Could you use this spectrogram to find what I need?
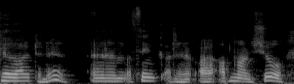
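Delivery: soft, hesitant, trailing off; unsure friend mumbling he doesn't know; unsure mumble. Retold or imitated. Astronaut friend unsure how to get home, mumbling softly. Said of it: "He'll be like".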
